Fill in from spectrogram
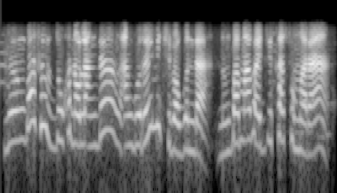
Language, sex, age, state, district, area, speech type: Bodo, female, 45-60, Assam, Udalguri, rural, conversation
